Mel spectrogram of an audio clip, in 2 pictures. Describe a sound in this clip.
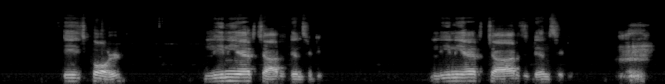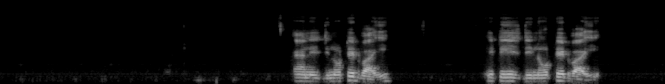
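A middle-aged man speaks calmly and clearly into a microphone, in short phrases with pauses.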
